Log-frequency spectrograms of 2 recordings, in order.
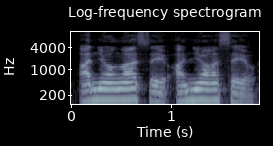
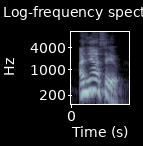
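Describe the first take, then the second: First: Said in the usual way. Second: "안녕하세요" rattled off fast, higher and louder; rapid "안녕하세요" with syllables squeezed together; really quick. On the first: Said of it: "If you learn that they say it". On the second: Shown as a demonstration. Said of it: "really quick".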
